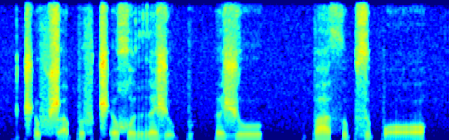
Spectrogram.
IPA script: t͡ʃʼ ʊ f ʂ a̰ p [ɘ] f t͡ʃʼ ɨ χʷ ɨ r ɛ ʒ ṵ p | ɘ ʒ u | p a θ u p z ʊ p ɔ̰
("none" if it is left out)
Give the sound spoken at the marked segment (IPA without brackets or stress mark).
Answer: ɘ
